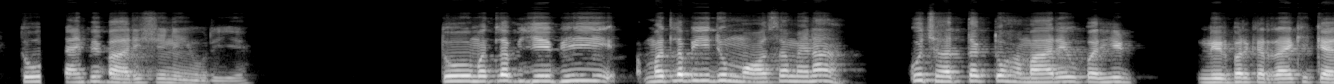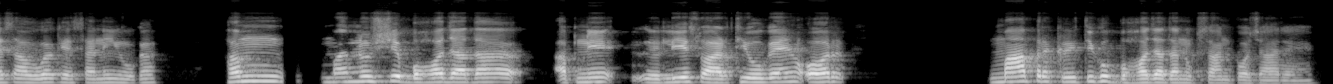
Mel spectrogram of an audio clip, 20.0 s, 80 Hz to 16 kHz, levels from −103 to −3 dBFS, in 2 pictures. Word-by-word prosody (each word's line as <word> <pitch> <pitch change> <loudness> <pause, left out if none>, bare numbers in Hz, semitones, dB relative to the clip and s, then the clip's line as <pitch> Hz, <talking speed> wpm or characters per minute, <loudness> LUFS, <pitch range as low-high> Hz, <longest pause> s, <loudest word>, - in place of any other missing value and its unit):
तो 200 +1 +2 0.2
टाइम 180 0 -2
पे 210 - -4
बारिश 160 -1 -1
ही 165 - -5
नहीं 145 -4 -8
हो 125 -1 -9
रही 120 -1 -14
है। 120 +2 -19 1.5
तो 225 +1 +6
मतलब 225 +2 +3
ये 225 0 +4
भी 235 0 -1 0.3
मतलब 250 +3 +5
ये 245 0 0
जो 250 +2 +1
मौसम 200 0 0
है 210 - 0
ना, 230 +1 +2 0.6
कुछ 255 -1 -1
हद 210 0 +1
तक 225 0 +1
तो 230 - +4
हमारे 180 -1 +1
ऊपर 190 -2 0
ही 195 - +2 0.7
निर्भर 170 +2 +3
कर 175 -1 -1
रहा 165 +1 +2
है 170 - +4
कि 170 +3 -8
कैसा 165 0 +2
होगा, 160 +1 0
कैसा 160 -1 -5
नहीं 165 +1 -6
होगा। 155 +2 -8 0.6
हम 205 +3 +3 0.7
मनुष्य 215 +3 +1
बहुत 180 +2 +3
ज़्यादा 180 0 +3 0.5
अपने 180 +4 -1 0.3
लिए 165 +5 +1
स्वार्थी 165 -2 +2
हो 175 -1 +2
गए 185 +1 +2
हैं 195 - -1 0.2
और 190 0 +4 1.1
माँ 195 +3 +5
प्रकृति 205 -1 -2
को 220 +1 +3
बहुत 155 +2 0
ज़्यादा 160 -1 +2
नुकसान 145 -1 -7
पहुँचा 130 -2 -7
रहे 125 -1 -11
हैं। 120 +1 -17
180 Hz, 170 wpm, -24 LUFS, 160-210 Hz, 1.5 s, तो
